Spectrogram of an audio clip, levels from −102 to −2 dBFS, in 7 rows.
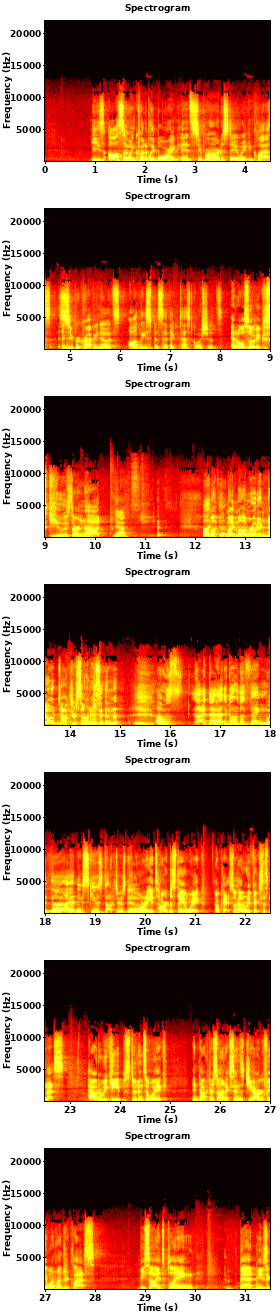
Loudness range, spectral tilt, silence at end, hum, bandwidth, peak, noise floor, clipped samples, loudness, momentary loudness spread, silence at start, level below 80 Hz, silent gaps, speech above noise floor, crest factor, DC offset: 3 LU; -2 dB/octave; 0 s; none; 13 kHz; 0 dBFS; -54 dBFS; under 0.1%; -16 LUFS; 10 LU; 0.9 s; -62 dBFS; none; 37 dB; 18 dB; under 0.1%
